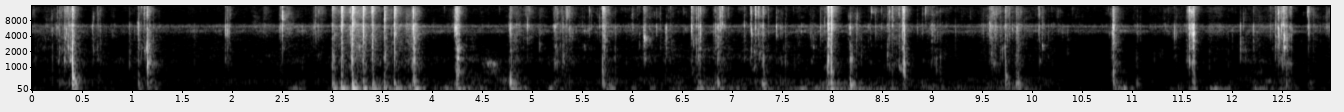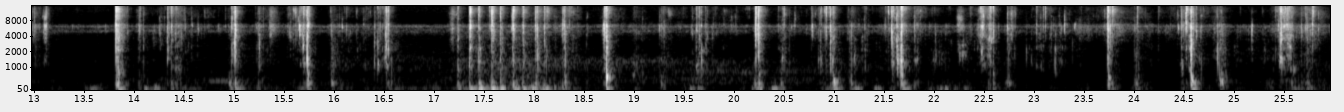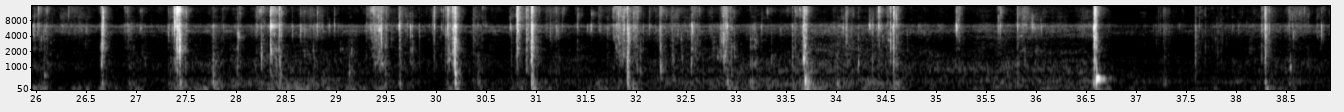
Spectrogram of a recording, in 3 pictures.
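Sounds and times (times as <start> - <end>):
slime clicking and popping: 2.5 - 10.0, 17.2 - 21.9, 22.5 - 36.9.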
